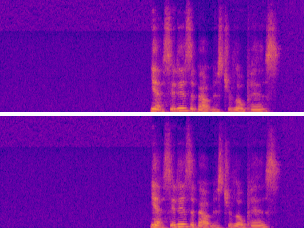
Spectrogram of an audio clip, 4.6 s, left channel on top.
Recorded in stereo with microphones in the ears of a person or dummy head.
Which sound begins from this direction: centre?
A woman speaking, at 2.3 s.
